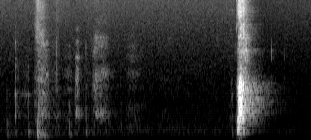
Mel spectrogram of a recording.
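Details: Lhasa Apso dog playing at home: soft human voice and small noises at first, then one sharp, loud single bark, followed by silence.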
